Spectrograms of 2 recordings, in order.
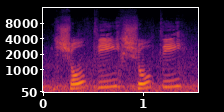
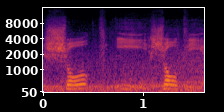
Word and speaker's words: Schulte: And Schulte? Quick thing, with my last name. Pronounce the E. Schulte.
